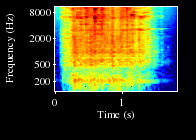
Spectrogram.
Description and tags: Broken Rattle
Moving around some broken pottery in a plastic bucket.
chains, glass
